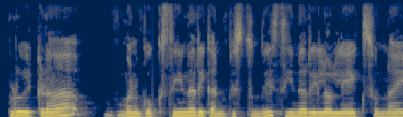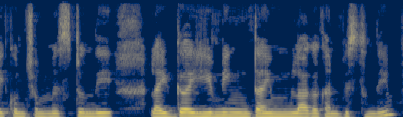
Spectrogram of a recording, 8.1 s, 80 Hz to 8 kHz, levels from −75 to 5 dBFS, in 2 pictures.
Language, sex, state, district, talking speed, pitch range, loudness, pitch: Telugu, female, Andhra Pradesh, Chittoor, 135 wpm, 200-220 Hz, -15 LUFS, 205 Hz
